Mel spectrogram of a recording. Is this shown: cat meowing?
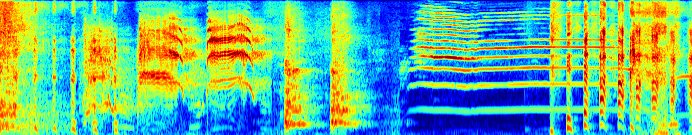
yes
